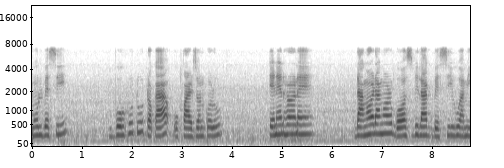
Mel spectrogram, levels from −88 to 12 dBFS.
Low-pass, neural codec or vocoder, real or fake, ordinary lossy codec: 7.2 kHz; vocoder, 22.05 kHz, 80 mel bands, Vocos; fake; none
